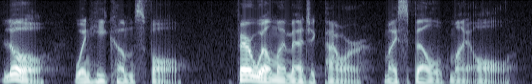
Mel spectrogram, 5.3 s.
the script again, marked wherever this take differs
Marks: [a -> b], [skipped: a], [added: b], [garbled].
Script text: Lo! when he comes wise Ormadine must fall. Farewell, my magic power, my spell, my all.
Lo! when he comes [skipped: wise Ormadine must] fall. Farewell, my magic power, my spell, my all.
